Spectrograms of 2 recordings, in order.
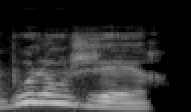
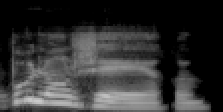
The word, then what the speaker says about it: boulangère: d'eau minérale prononçons la boulangère la Bou lanère le E accent grave se prononce e ger et le R de boulangère reste en suspens la Bou boulangère la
